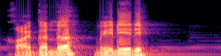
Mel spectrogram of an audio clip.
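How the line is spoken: Cold old woman. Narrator (Vietnamese): Bạch Phát thái lão bà lạnh lùng nói

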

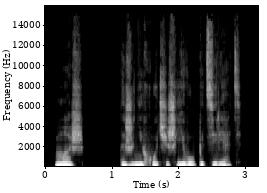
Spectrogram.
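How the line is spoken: Quiet but resolute. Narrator (Russian): тихо, но очень решительно произнесла

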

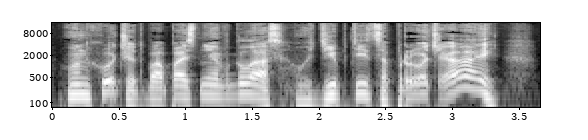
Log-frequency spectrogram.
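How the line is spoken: Continued yelling. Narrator (Russian): Продолжает вопить тот

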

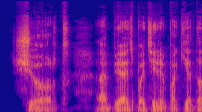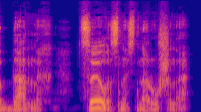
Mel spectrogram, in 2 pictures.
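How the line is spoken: Mutter. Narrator (Russian): пробормотал хозяин

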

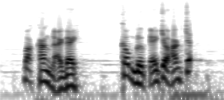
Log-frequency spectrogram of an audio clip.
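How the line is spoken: Loud shout. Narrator (Vietnamese): Lý Hải Nhà hét lớn

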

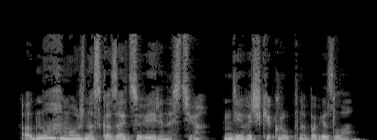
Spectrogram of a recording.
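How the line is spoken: Sighed. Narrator (Russian): вздохнула я

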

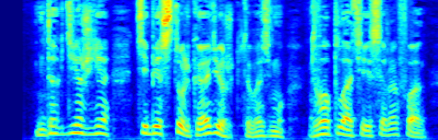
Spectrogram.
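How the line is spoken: Woman pleading. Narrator (Russian): взмолилась женщина

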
